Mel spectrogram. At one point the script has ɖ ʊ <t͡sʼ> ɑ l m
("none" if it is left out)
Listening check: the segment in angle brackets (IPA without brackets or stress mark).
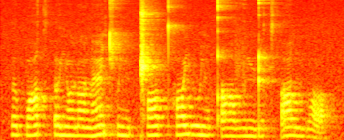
t͡sʼ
